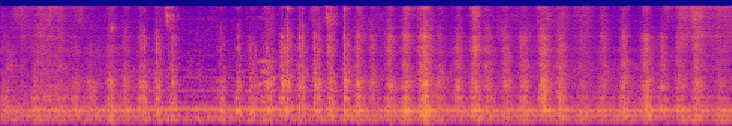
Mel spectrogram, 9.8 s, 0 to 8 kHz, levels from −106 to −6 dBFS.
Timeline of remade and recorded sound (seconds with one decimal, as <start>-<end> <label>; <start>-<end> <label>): 0.0-1.9 remade; 1.9-4.7 recorded; 4.7-9.8 remade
